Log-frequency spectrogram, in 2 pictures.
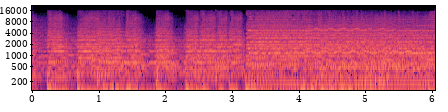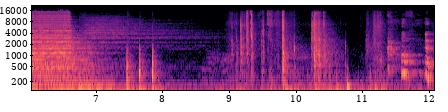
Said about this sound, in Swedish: Knackar du? Nej.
